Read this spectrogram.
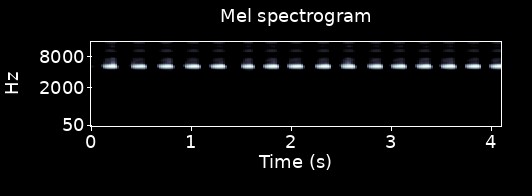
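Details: Crickets sing at night, the males rubbing their wings to attract females and claim territory. About sixteen crisp, shrill chirps follow one another at an even pace, with nothing else audible.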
